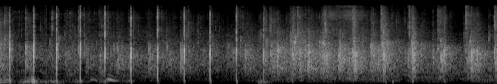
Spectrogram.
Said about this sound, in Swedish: Jag tycker att de också är värda en ny applåd.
